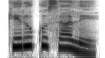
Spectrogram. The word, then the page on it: ಕಿರುಕುಸಾಲೆ: kirukusāle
